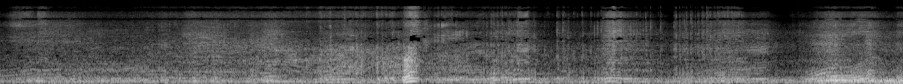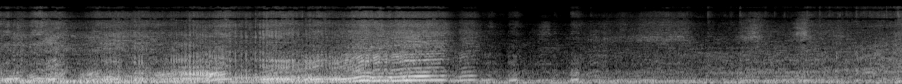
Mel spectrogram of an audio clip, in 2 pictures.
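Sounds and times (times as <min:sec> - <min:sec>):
dirt bike engine revving: 0:00.0 - 0:18.0.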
